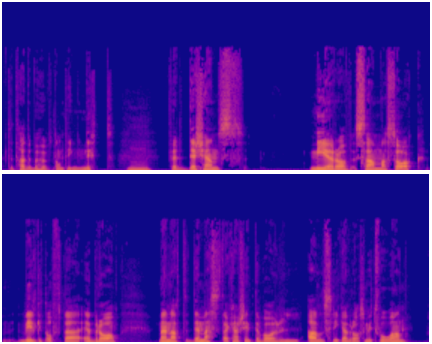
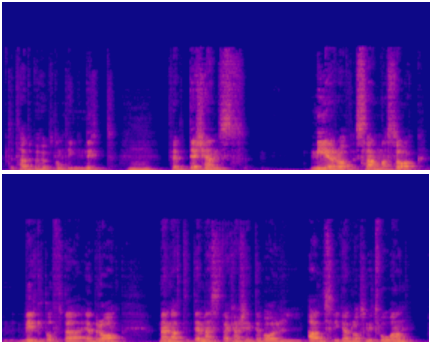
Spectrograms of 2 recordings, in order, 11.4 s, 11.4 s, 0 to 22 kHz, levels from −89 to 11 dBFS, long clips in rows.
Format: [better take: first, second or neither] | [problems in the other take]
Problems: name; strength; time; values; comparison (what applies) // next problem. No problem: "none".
first | off-mic speech; somewhat distant // room echo; very slight; dies away in 0.2 s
